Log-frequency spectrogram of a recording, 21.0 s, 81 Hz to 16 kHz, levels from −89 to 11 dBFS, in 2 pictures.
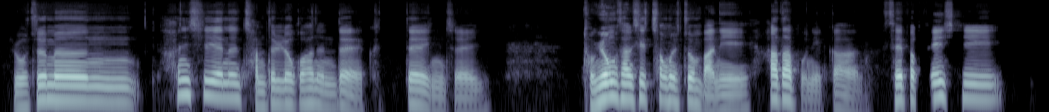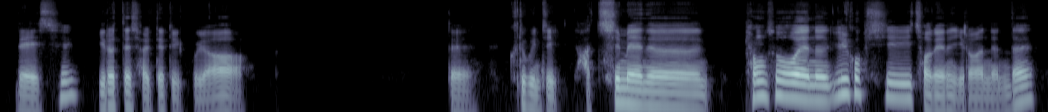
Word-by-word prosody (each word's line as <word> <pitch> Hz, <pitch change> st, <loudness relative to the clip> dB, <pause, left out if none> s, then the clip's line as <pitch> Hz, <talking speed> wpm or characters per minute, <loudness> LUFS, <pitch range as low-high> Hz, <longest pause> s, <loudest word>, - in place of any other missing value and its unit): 요즘은 140 Hz, +2 st, +4 dB, 0.2 s
1:00 185 Hz, 0 st, -2 dB
에는 160 Hz, -2 st, +3 dB
잠 110 Hz, -2 st, -5 dB
들려고 125 Hz, 0 st, 0 dB
하는데 105 Hz, -8 st, -2 dB
그때 120 Hz, -2 st, -2 dB
인제 80 Hz, -3 st, -7 dB, 1.0 s
동영상 160 Hz, +4 st, +7 dB
시청을 150 Hz, -3 st, 0 dB
좀 130 Hz, -2 st, +1 dB
많이 95 Hz, +1 st, 0 dB, 0.2 s
하다 155 Hz, -1 st, +6 dB
보니까 80 Hz, -, -7 dB, 0.2 s
새벽 145 Hz, -1 st, +2 dB
3:00, 155 Hz, -2 st, -1 dB, 0.6 s
4:00 170 Hz, -, -7 dB, 0.2 s
이럴 110 Hz, +2 st, -3 dB
때 -, -, -3 dB
잘 -, -, -8 dB
때도 -, -, -9 dB
있고요. 85 Hz, +3 st, -6 dB, 2.0 s
네. 75 Hz, -2 st, -9 dB, 0.4 s
그리고 110 Hz, -2 st, -8 dB
인제 90 Hz, -1 st, -8 dB, 0.3 s
아침에는 110 Hz, -6 st, 0 dB, 0.4 s
평소에는 165 Hz, -4 st, +3 dB
7:00 180 Hz, -4 st, -4 dB
전에는 90 Hz, 0 st, -3 dB
일어났는데 85 Hz, -, -6 dB
130 Hz, 180 characters per minute, -23 LUFS, 95-155 Hz, 2.0 s, 동영상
